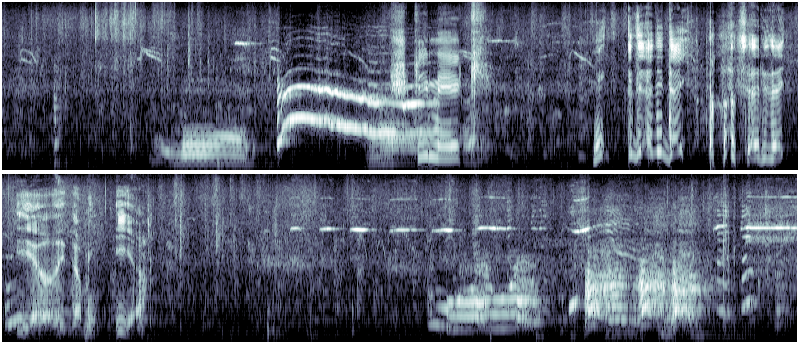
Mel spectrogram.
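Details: Greenland Dog pups aged seven weeks play as three litters together outdoors at Tinka's Kennel in June. Stacked harmonic whines, a long wavering cry, then bursts of squeals and yelps over a noisy, scuffling yard.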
